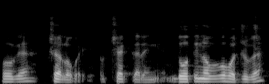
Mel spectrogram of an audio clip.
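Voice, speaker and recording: A young man teaching an exam-prep class, working through puzzles by counting digits aloud, briskly urging students on. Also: medium pitch, fairly even intonation, darkish tone, dry recording. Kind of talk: live classroom lecture.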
